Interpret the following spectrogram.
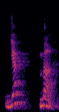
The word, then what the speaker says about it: yama: They each have yama, a short vowel. When you have 2 short syllables, you put the emphasis at the beginning, yama.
